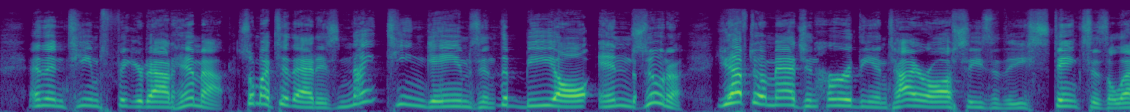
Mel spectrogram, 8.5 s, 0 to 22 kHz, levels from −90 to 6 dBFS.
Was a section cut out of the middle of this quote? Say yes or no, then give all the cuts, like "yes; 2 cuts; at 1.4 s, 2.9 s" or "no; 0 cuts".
yes; 6 cuts; at 1.3 s, 1.7 s, 2.0 s, 3.7 s, 4.7 s, 6.1 s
